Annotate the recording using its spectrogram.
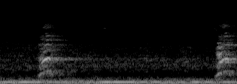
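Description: A small child's brief high-pitched vocal sound about half a second in, rising and then held, over a steady low hum.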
